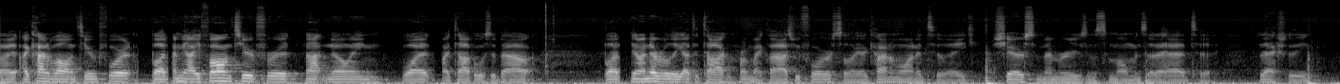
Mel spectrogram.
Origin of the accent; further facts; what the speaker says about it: Wilkes-Barre, Pennsylvania, United States; because I'm from Wilkes-Barre. So moving from being a Wilkes-Barre boy to living in Philadelphia was...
